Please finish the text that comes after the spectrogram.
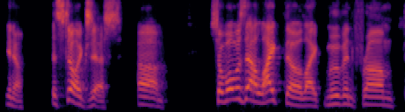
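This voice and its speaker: A middle-aged man from Kansas City hosts a relaxed podcast chat. His voice sits a little high for a man, and he talks in an excitable, slang-heavy way, calling his guest "bro" and "dude.". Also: measured pace. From Kansas City, USA. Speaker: podcast host. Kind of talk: casual interview chat.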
